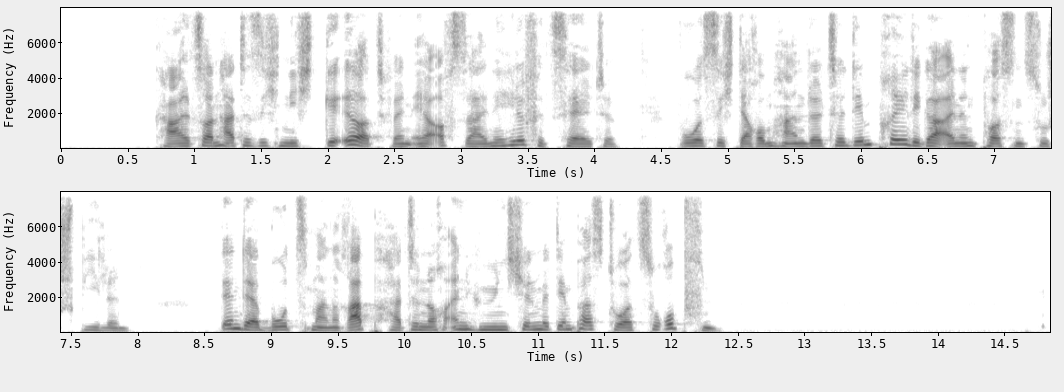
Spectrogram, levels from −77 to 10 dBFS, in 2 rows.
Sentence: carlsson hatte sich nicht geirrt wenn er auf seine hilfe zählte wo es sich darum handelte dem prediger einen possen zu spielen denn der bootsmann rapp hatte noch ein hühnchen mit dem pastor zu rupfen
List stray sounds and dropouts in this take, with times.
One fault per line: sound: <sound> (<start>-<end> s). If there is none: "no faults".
no faults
